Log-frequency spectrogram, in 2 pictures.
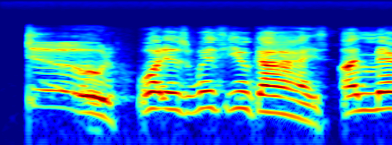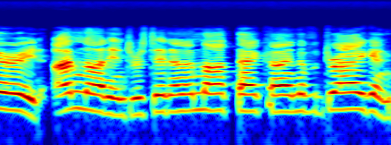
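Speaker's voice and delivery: high, alarmed outcry. Juice, a married dragon, protests to the others, crying out in alarm. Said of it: "cried Juice in alarm".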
